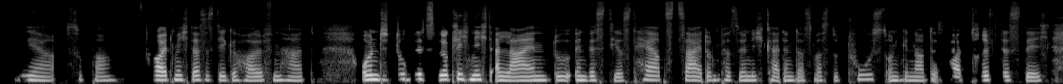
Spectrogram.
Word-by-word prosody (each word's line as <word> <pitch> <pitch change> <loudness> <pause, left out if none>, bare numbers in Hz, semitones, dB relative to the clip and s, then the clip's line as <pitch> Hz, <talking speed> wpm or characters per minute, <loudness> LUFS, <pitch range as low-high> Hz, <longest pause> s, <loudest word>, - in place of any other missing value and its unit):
Ja, 195 -3 -1
super. 195 -2 -8 0.4
Freut 205 0 +6
mich, 215 -1 +3
dass 205 +1 0
es 200 - -7
dir 190 -1 -1
geholfen 190 +1 -2
hat. 180 0 -2 0.5
Und 215 0 +6
du 245 - 0
bist 235 0 -1
wirklich 220 +2 +5
nicht 220 0 +5
allein, 190 +1 +3
du 190 -1 0
investierst 195 -3 -2
Herz, 200 -2 0
Zeit 190 -2 0
und 195 - -2
Persönlichkeit 190 -2 -3
in 185 -1 -1
das, 175 +1 -7
was 185 -1 -7
du 175 - -9
tust 225 0 -5
und 190 +1 -1
genau 185 -2 -1
deshalb 180 -1 -5
trifft 200 -1 -3
es 185 0 -5
dich. 175 +2 -2
195 Hz, 180 wpm, -22 LUFS, 185-205 Hz, 0.5 s, Freut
